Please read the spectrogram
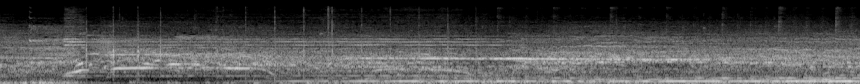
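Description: Players and bench shouting and cheering in celebration at the end of a narrowly won women's basketball game. About two seconds in, music starts over the hall's speakers.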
